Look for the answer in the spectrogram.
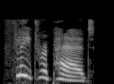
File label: Alert Fleet Repaired, en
